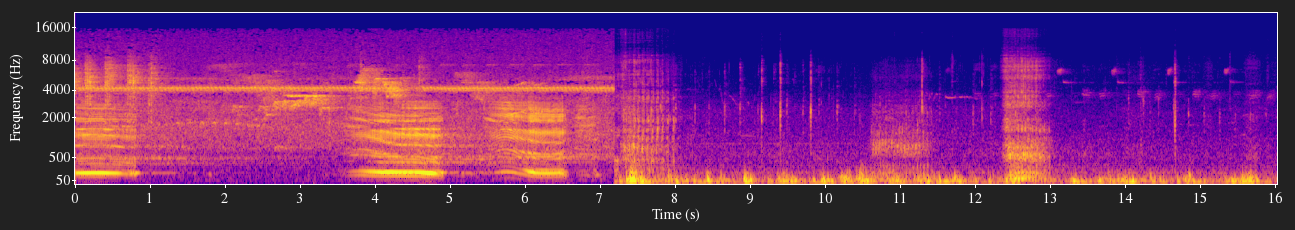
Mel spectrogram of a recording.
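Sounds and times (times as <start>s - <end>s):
small birds chirping: 0.0s - 7.2s, 11.3s - 16.0s
horse snorts: 12.4s - 13.0s.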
